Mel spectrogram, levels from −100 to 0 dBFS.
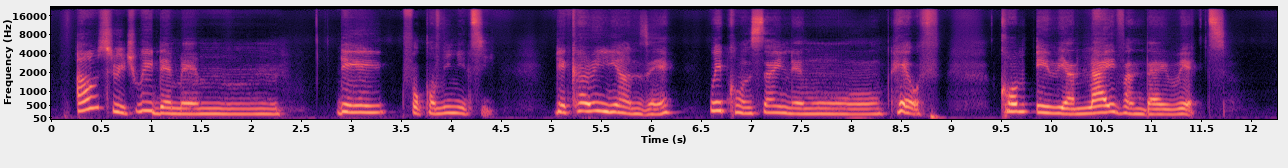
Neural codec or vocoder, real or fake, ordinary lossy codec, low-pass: autoencoder, 48 kHz, 32 numbers a frame, DAC-VAE, trained on Japanese speech; fake; none; none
